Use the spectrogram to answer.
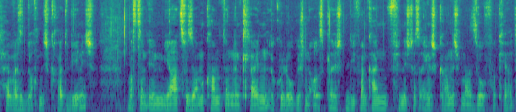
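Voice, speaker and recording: A man speaks at a moderate pace with a medium pitch and ordinary pitch variation. Noticeable background noise sits behind him. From Leipzig area, Saxony. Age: 40s. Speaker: camper. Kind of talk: casual chat.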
